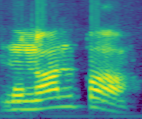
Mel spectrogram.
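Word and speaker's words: 넓어: এখানে নলব নলব নলব কেন নলব হবে কারণ এই যে ইয়ং আসার কারণে এটা উপরে চলে যাবে জি স্যার বুঝতে পারছেন এখানে উচ্চারণ হয় এখানে ব উচ্চারণ হবে নলব নলব এখানে ব উচ্চারণ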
